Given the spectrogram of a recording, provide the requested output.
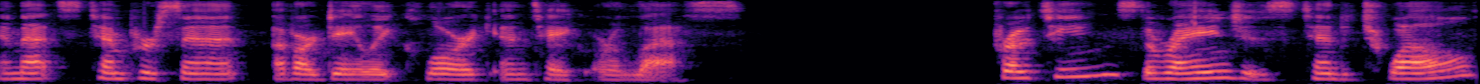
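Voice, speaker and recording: A woman's voice with a dark, mellow tone, medium in pitch, with ordinary pitch variation. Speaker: nutrition instructor. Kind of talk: lecture. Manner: hesitant, many fillers.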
